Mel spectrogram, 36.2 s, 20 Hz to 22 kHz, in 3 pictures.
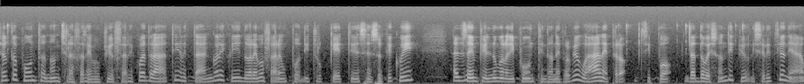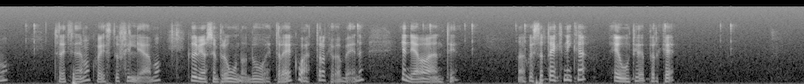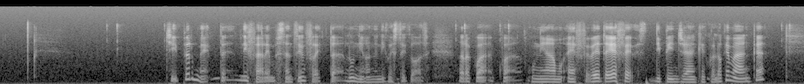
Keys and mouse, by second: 1.8 middle click, 1.8 f, 2.4 right click, 9.3-14.1 right drag, 13.9 f, 17.3-21.5 right drag, 20.7 f, 21.5 middle click, 21.9-24.7 right drag, 25.7-28.3 right drag, 27.7 f, 30.9-33.3 right drag, 32.7 f, 33.3 middle click, 35.9-36.1 right drag.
